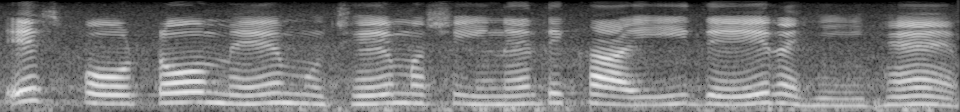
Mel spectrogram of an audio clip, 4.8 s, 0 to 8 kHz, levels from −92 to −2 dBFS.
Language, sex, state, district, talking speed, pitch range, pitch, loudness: Hindi, female, Madhya Pradesh, Katni, 110 wpm, 215-250 Hz, 230 Hz, -17 LUFS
